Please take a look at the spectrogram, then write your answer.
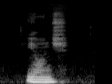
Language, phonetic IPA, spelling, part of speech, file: Polish, [jɔ̇̃ɲt͡ɕ], jąć, verb, LL-Q809 (pol)-jąć.wav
